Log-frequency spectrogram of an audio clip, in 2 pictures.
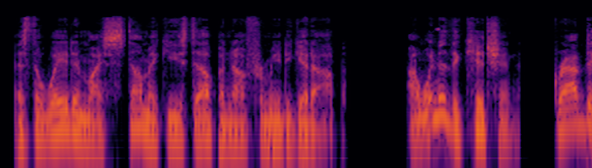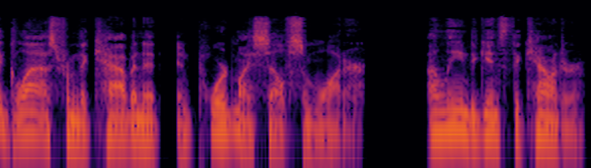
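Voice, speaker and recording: A man reading a scripted horror story aloud as narrator, with a lively, expressive delivery. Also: lowish voice, slightly rough, no room sound, studio quality.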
